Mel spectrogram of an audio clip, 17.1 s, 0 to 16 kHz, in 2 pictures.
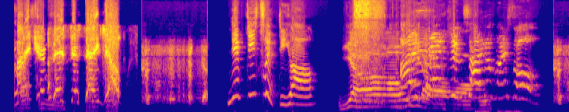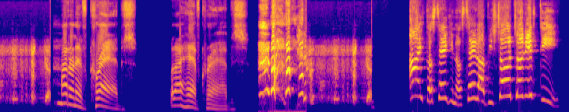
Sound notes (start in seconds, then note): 2.1 radio tuning noise; 8.4 radio tuning noise; 12.9 radio tuning noise; 14.8 nifty noises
